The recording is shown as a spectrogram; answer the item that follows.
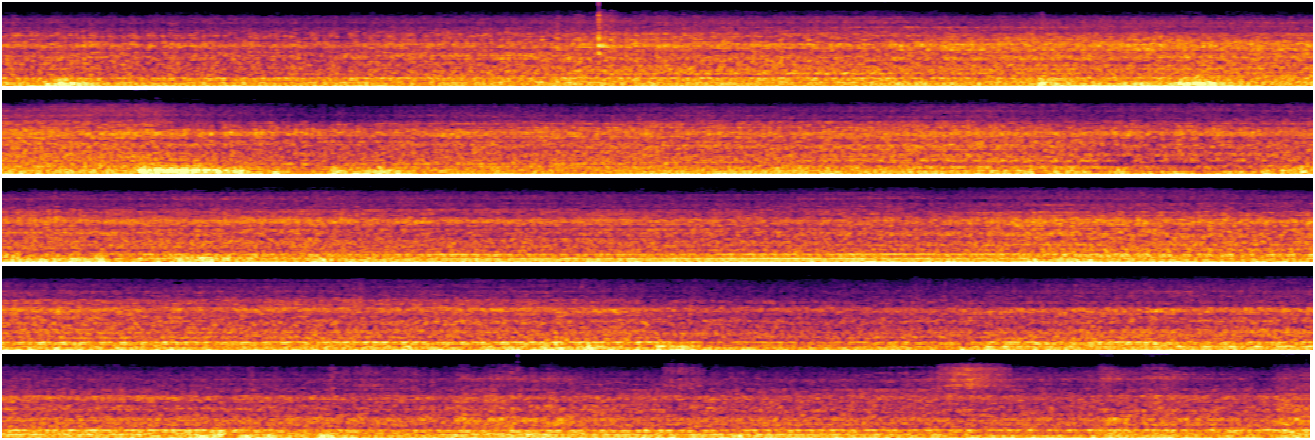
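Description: Heavy-duty tow truck's diesel engine running steadily under street traffic noise, with a few louder surges in the first third.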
